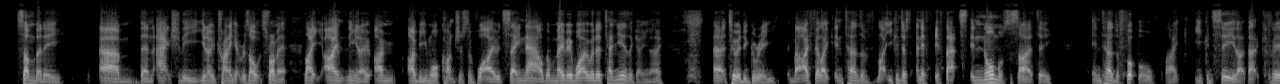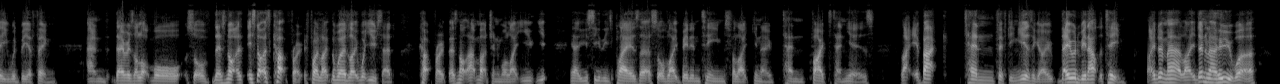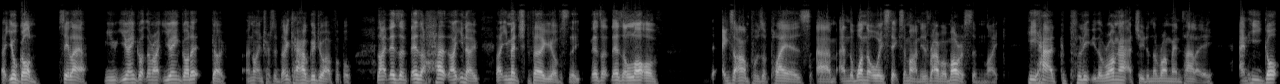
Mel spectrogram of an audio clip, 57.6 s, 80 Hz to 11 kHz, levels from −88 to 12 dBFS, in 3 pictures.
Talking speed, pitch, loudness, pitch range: 240 wpm, 115 Hz, -29 LUFS, 100-135 Hz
